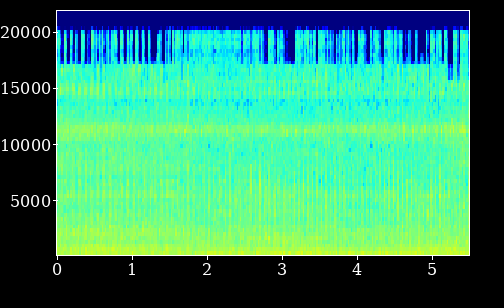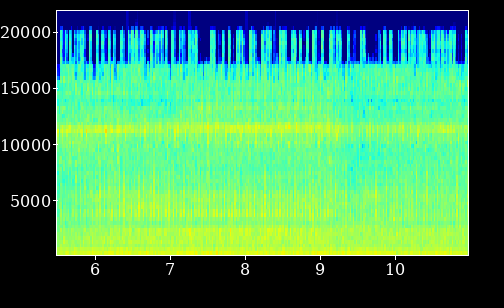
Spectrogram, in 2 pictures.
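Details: 2019 Audi Q5 2.0T on cold start just after the idle drop: a fast, busy metallic rattle lasting under 10 seconds, seemingly from the back of the engine. The owner wonders about the camshaft actuator; the cause is unconfirmed.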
